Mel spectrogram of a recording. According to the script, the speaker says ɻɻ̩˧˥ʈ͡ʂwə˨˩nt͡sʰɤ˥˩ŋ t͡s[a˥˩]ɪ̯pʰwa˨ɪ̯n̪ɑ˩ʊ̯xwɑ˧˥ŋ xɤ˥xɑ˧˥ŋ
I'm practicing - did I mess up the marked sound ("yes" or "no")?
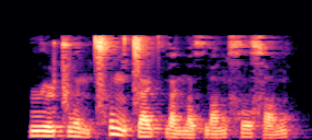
yes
